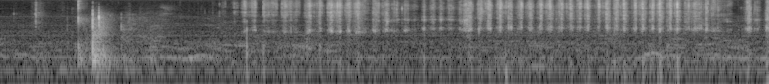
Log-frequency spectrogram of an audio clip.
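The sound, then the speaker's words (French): A manual, non-electric toothbrush scrubbing, a rapid rhythmic bristly scratching that starts after a brief knock and grows steadily louder, with no talking. “Une brosse à dents, pas électrique.”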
